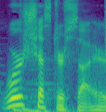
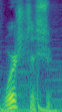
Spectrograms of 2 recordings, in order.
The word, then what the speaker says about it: Worcestershire: of the sauce that nobody knows how to pronounce. Worcestershire sauce. Worcestershire.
